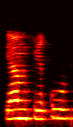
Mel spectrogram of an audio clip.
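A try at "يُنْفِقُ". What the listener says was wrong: Yunfiqu ya, bukan yanfiqu, tapi yunfiqu.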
